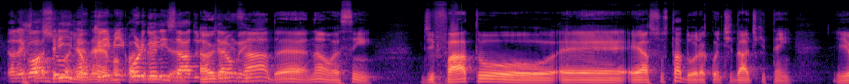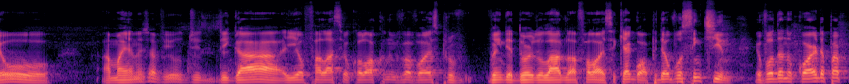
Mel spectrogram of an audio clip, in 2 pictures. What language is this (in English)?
Portuguese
